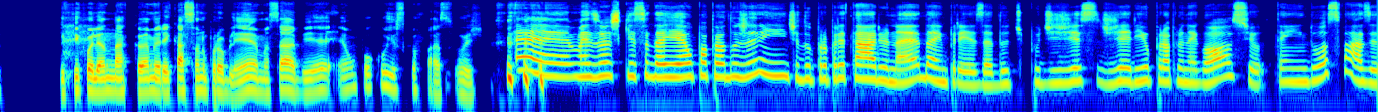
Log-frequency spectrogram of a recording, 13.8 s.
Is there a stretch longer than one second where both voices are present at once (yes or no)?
no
